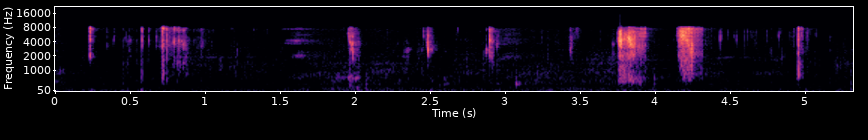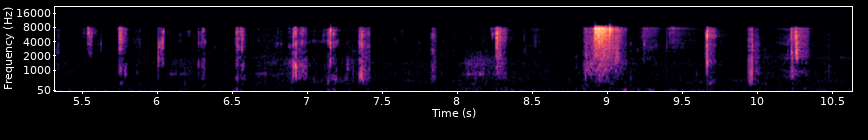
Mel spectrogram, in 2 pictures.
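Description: Close-up chewing and crunching of a curried fish head eaten by hand: sharp, irregular wet clicks and crunches, loudest about four seconds in and again around nine seconds.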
